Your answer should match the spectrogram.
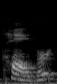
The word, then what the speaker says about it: Calvert: in the middle carrying the Calbert flag sometimes pronounced Calvert depending where in Maryland you live and they are in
